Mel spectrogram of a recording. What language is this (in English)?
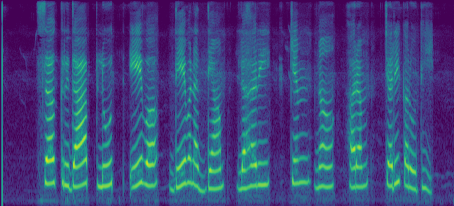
Sanskrit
